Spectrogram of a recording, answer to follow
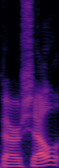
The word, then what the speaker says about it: Baruchel: Baruchel.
